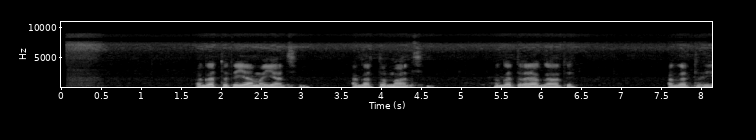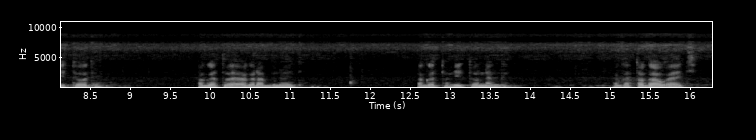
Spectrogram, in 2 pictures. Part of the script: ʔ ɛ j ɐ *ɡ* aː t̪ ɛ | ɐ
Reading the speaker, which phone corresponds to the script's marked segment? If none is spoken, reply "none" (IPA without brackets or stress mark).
ɡ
